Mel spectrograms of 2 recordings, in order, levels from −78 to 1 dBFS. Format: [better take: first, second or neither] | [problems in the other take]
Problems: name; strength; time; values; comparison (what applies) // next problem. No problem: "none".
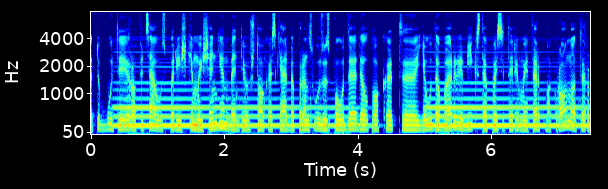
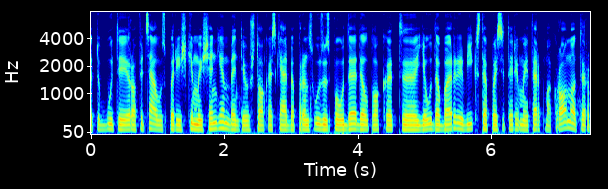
second | background sound (Wind instrument, woodwind instrument); 1 dB below the speech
